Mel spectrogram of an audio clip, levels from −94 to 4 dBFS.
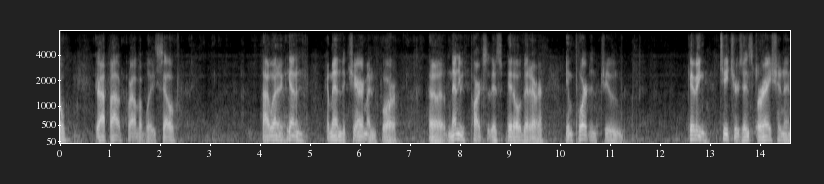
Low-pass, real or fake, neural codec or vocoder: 7.2 kHz; fake; codec, 24 kHz, 1.5 kbps, HILCodec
